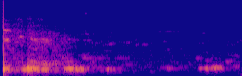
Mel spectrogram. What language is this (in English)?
Chinese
